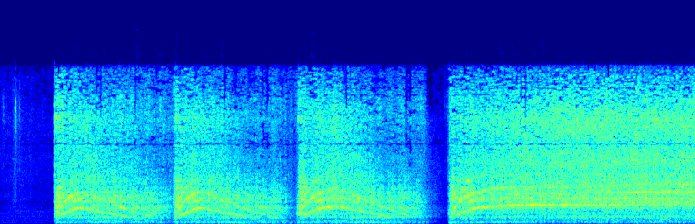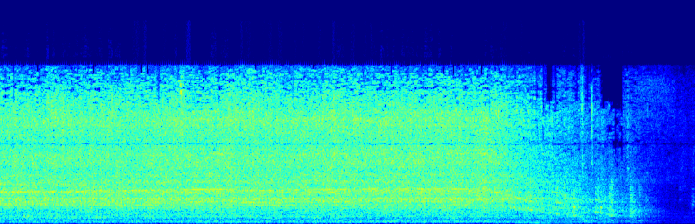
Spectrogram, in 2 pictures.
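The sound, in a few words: machine shredding vegetable pieces for homemade coleslaw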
